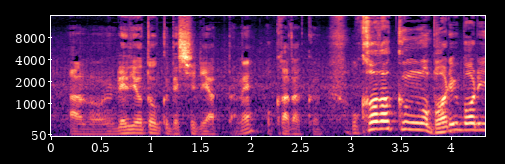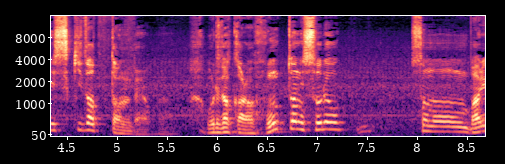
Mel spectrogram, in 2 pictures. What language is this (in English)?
Japanese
